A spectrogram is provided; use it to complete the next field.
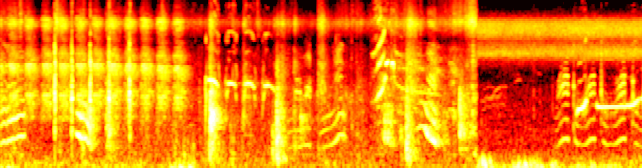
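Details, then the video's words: Several green parrots calling in bursts of sharp rising squeaks and screechy notes, then a quieter run of wavering, warbling harmonic calls repeated in a regular pattern. "Beautiful Green Parrots Talking | Funny Parrot Sounds"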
